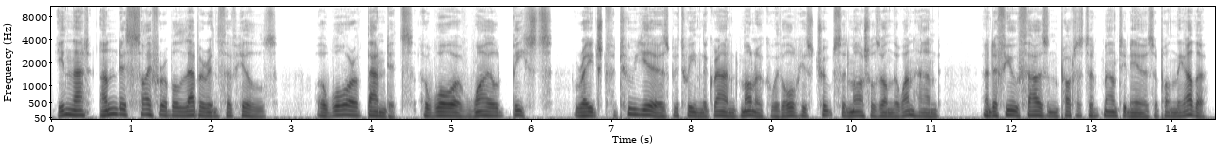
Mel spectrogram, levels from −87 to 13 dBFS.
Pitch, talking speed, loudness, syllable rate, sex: 110 Hz, 175 wpm, -19 LUFS, 4.7 syllables/s, male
